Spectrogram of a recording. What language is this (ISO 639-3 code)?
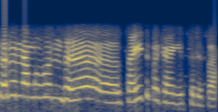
kan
